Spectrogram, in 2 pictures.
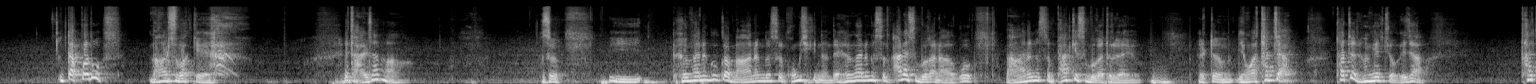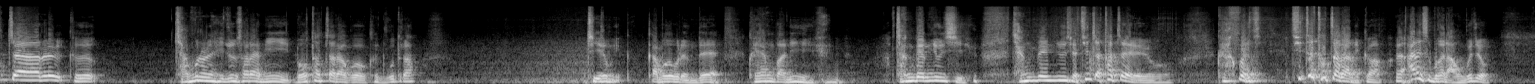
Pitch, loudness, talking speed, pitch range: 125 Hz, -13 LUFS, 280 characters per minute, 105-160 Hz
